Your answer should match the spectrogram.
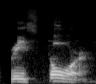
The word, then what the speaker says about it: restore: three sorry riffs four now we need to see if the stress mark is in the first or in the second syllable restore restore this in the second syllable if the stress mark is in the second syllable and the second syllable the t occurs at the beginning of the syllable then the tea must be aspirated restore restore yeah even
